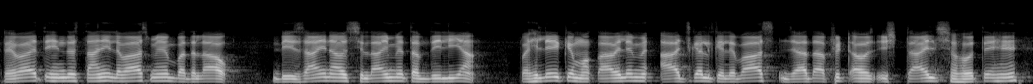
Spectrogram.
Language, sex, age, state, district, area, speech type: Urdu, male, 18-30, Uttar Pradesh, Balrampur, rural, spontaneous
